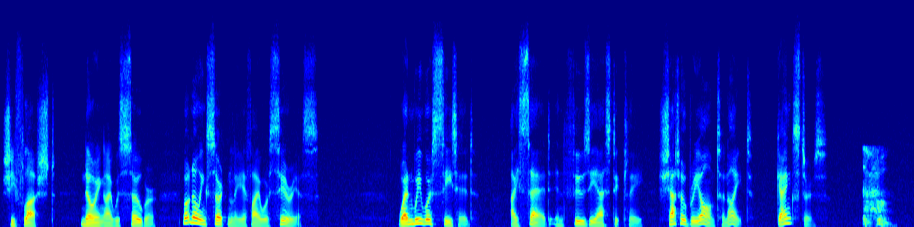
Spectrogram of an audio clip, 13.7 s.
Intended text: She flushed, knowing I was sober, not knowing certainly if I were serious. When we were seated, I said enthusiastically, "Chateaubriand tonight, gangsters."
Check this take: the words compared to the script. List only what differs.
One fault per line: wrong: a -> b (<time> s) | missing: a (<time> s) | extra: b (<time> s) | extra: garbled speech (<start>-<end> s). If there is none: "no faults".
no faults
